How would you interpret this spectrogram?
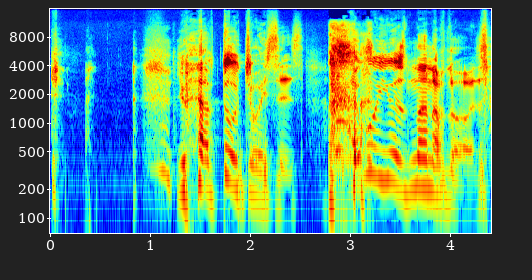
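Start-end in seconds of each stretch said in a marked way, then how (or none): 1.3-4.4 very bad Russian accent, high and slow. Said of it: "very bad attempt at a Russian accent".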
